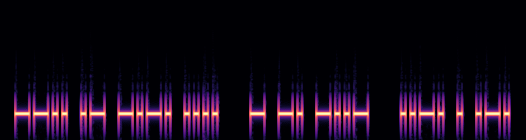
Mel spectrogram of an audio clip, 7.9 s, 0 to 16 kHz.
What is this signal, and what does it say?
Morse code, heard as a keyed tone, about 17 wpm, 700 Hz. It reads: ZACH TNX FER
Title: K1USN SST QSO Practice 17wpm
